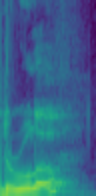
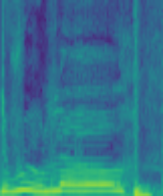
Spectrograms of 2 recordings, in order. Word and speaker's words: Derulo: Jason Derulo. – Jason, you ain't say his name right. You got to sing. – Jason who? – Jason Derulo.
